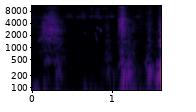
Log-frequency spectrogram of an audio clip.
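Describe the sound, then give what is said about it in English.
Soft rustling and shuffling build to a single solid thud at the very end as a door without a knob on one side is pushed shut. No one speaks. “You closed the door. We are stuck in here now.”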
